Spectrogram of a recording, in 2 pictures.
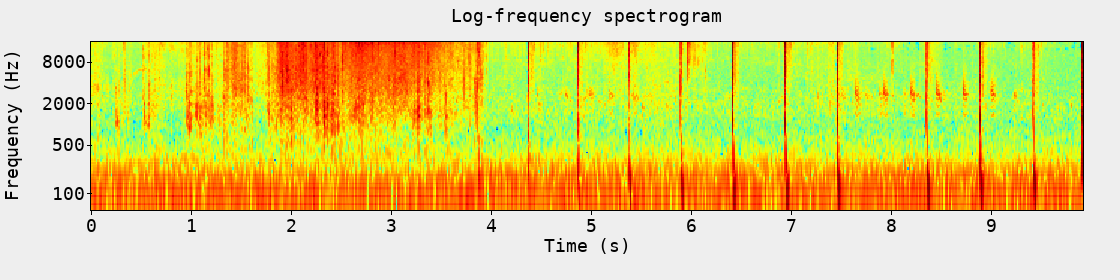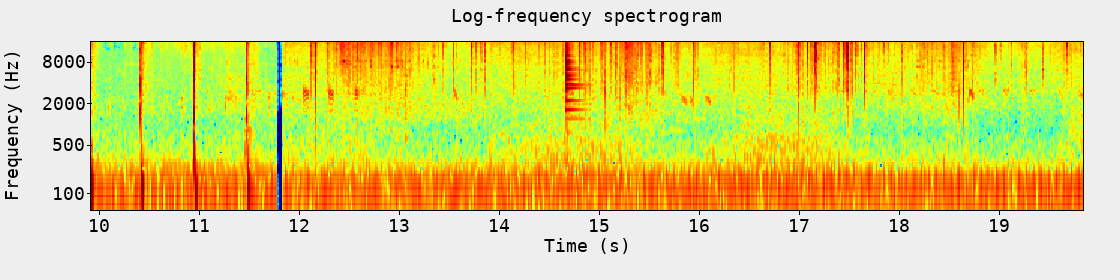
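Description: A wooden stake being pounded into the ground: a run of about fifteen sharp knocks, roughly two a second, starting a few seconds in and stopping around the middle, over a steady low hum.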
